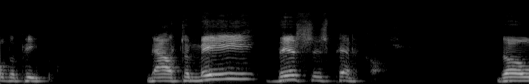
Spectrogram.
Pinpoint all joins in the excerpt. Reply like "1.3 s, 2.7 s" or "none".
none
